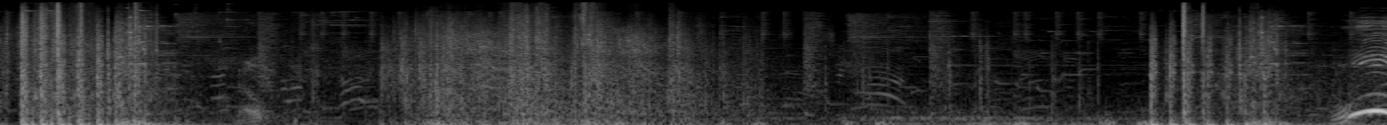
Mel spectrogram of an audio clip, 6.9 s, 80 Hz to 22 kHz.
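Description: Gunfire in the multiplayer shooter Modern Warfare 2: bursts of rapid shots close by, with quieter stretches between them and another flurry near the end, under someone talking.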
